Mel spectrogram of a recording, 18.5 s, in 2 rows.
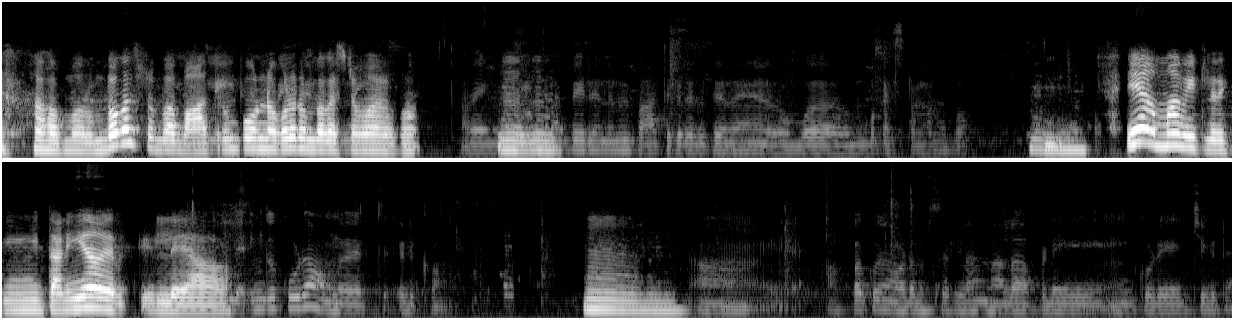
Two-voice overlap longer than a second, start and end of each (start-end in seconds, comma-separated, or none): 1.2-2.8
